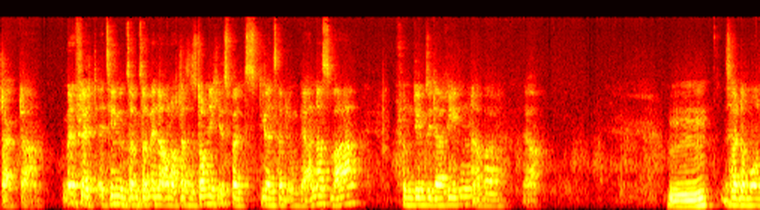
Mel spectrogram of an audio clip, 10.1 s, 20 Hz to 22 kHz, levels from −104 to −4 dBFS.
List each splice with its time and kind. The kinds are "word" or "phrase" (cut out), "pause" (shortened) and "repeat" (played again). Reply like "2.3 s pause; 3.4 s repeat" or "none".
1.8 s repeat; 5.2 s pause; 8.8 s pause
